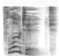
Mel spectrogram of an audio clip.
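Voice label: "flotage", British English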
